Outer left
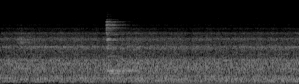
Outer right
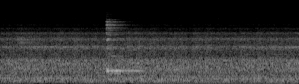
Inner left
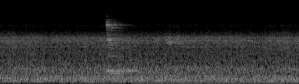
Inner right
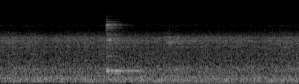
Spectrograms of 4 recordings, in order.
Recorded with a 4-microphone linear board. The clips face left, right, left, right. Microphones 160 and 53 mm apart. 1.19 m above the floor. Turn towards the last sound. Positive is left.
turn(degrees=-50)  # may be behind; listen again after turning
